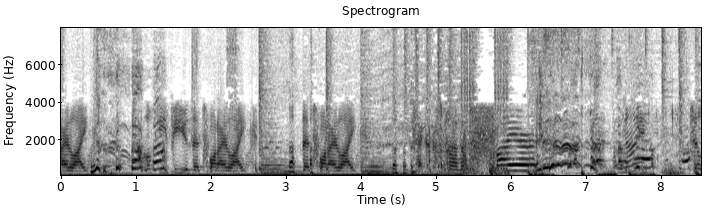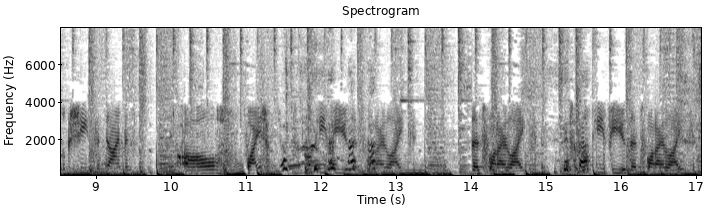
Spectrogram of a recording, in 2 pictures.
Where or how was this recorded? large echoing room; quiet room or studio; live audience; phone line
phone line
